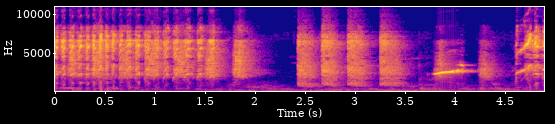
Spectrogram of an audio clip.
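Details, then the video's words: Greater green leafbird (cucak ijo) in lively kacer-like song for training: a long harsh rattling burst, then a series of short rasping chatters and a clear upward-slurred whistle. "Burung Cucak Ijo Gacor Suara rapet - cucak hijau Gacor rasa kacer |Masteran CUCAK IJO Juara"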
